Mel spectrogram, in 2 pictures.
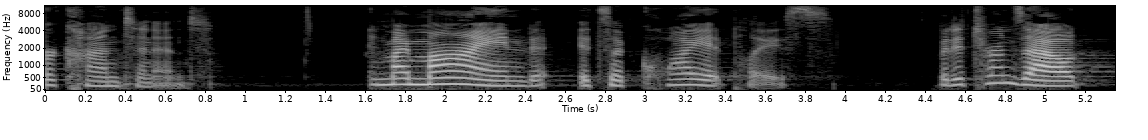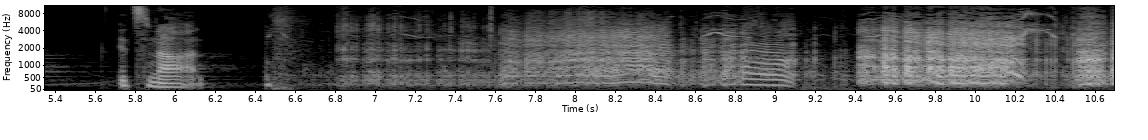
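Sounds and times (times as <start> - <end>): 
speech: 0.0 - 0.9, 1.6 - 7.0
Adelie penguin colony braying and squawking: 6.8 - 10.6.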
